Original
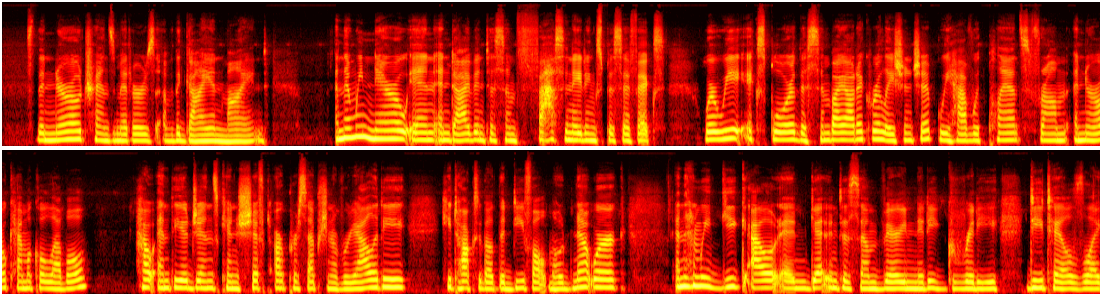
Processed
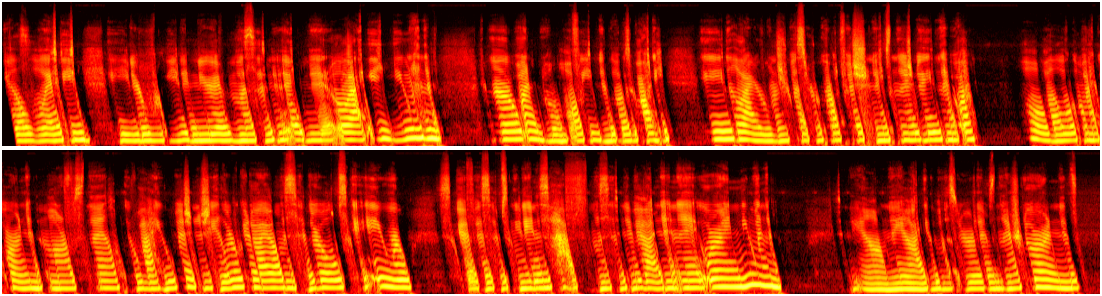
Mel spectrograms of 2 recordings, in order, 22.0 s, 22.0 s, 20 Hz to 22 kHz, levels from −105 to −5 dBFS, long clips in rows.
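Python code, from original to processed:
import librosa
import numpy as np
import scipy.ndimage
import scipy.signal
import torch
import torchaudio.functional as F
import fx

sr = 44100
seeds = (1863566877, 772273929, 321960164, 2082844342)

y = np.flip(x).copy()
y = fx.cheby_harmonics(y, sr, harmonics=(4,), levels_db=(-18,), full_scale_db=-9.0)
y = fx.dispersion(y, sr, late='lows', ms=143.0, hz=1100.0)
y = y * 10.0 ** (-1.5 / 20.0)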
